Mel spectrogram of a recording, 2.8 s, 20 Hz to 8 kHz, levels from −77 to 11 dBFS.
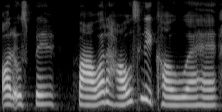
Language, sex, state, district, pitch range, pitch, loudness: Hindi, female, Jharkhand, Garhwa, 210-245 Hz, 225 Hz, -16 LUFS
